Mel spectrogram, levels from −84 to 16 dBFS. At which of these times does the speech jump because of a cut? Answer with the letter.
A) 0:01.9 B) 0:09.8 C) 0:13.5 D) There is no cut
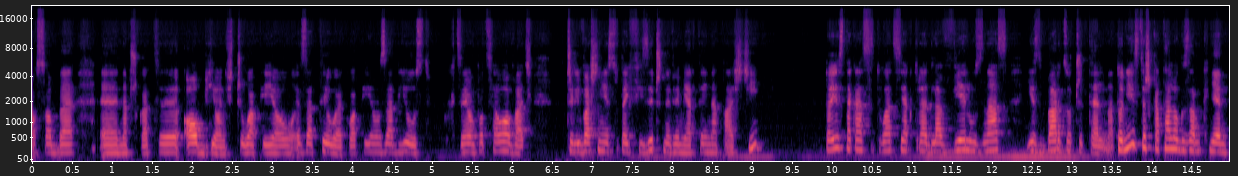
C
